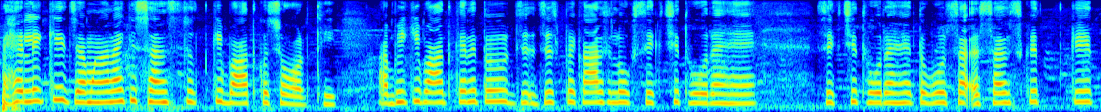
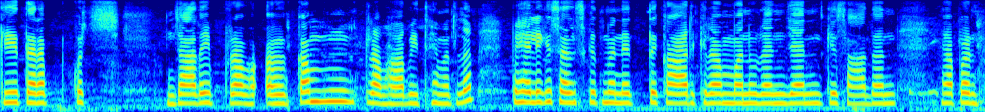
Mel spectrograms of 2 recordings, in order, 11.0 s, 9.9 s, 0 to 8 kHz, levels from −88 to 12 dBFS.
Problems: background sounds at intervals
